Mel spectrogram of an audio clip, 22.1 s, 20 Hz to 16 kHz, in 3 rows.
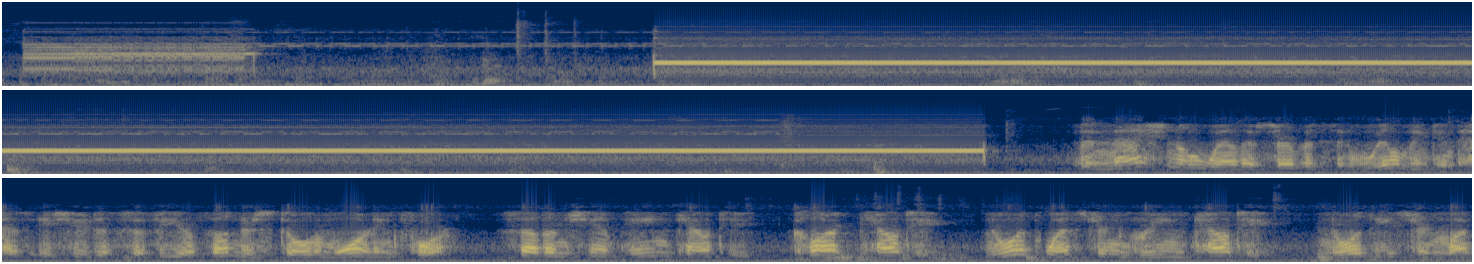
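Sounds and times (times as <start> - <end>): screeching digital header tones: 0.0 - 3.8
steady alarm tone: 0.0 - 12.3.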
